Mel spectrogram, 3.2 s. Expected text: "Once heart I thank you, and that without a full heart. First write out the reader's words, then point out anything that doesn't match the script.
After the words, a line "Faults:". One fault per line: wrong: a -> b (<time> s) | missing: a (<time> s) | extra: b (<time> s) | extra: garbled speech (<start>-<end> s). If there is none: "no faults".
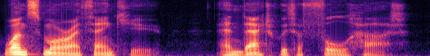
"Once more I thank you, and that with a full heart.
Faults:
wrong: heart -> more (0.3 s)
wrong: without -> with (2.1 s)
